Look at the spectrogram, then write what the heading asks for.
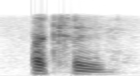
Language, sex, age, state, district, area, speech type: Punjabi, male, 30-45, Punjab, Bathinda, rural, conversation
